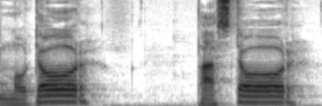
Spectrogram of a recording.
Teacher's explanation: The final R is about halfway between the single R and the double R. It's trilled, but only like 2 or 3 flips of the tongue.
